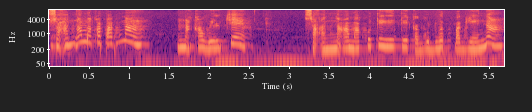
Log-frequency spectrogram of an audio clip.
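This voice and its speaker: Over light background noise, a woman performs a put-on character voice, high in pitch with very wide pitch swings, at a fairly slow pace. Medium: audio drama. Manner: warm, jovial.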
